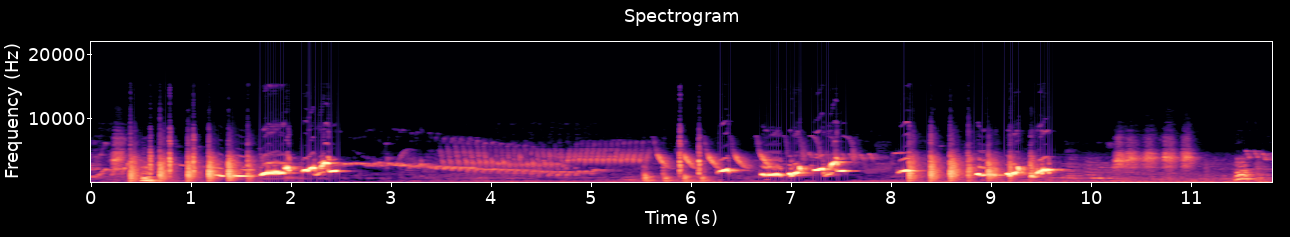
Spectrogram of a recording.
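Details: Persistent white-rumped shama song aimed at a rival and used to trigger other shamas; rapid harsh strokes with twisting whistles, a long thin descending note, then two more bursts of scratchy strokes and looping whistled flourishes.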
